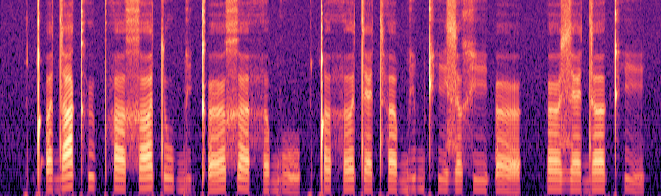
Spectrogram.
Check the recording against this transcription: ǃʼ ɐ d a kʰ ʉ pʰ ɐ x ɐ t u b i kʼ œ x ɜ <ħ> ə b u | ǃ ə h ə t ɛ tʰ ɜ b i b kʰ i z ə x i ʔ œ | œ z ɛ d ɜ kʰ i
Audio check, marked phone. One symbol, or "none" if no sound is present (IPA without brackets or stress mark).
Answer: h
